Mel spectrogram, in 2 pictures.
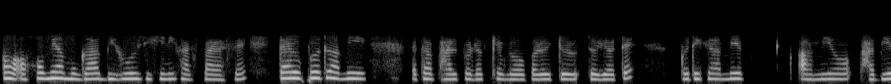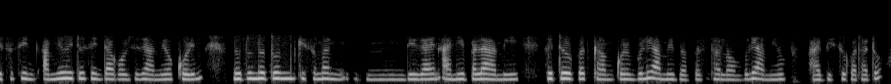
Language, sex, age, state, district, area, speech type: Assamese, female, 18-30, Assam, Goalpara, urban, conversation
